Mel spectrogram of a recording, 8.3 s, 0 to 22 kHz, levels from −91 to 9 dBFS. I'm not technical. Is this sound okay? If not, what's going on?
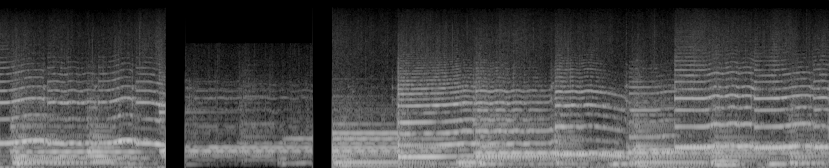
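No. From 1.66 to 3.33 seconds, the sound goes quieter and duller, as if the top end were cut away, with nothing above about 7.6 kHz. A faint new hiss sits underneath. There is also a short gap of about 0.2 seconds where it switches over. The likely cause is an input switched to a poorer device: the system briefly recorded through a different, lower-quality microphone, then switched back.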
